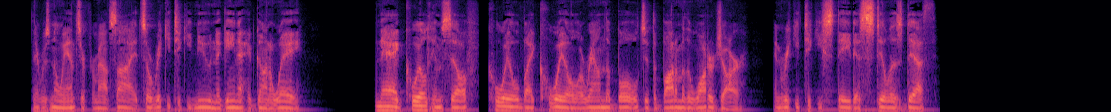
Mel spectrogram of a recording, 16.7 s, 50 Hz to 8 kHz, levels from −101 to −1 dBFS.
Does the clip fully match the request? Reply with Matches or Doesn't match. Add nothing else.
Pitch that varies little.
Matches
